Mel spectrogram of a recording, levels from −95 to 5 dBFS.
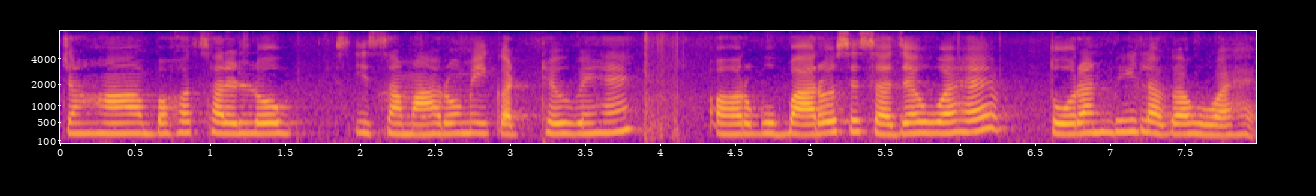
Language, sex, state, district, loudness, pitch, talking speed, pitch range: Hindi, female, Chhattisgarh, Raipur, -17 LUFS, 240 Hz, 160 wpm, 235-250 Hz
